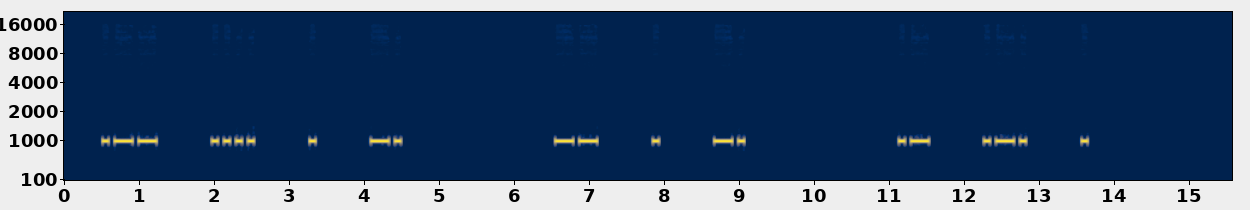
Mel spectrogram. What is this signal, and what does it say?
Morse code, heard as a keyed tone, about 15 wpm, spaced as for 8 wpm, 1000 Hz. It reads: WHEN MEN ARE
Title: 8 WPM morse code quotes for Thu, 29 Feb 2024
